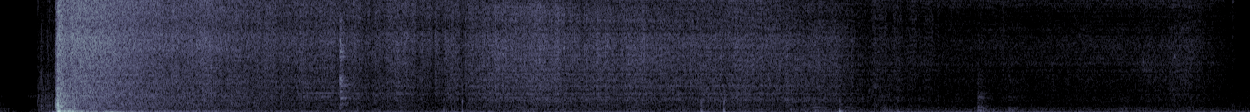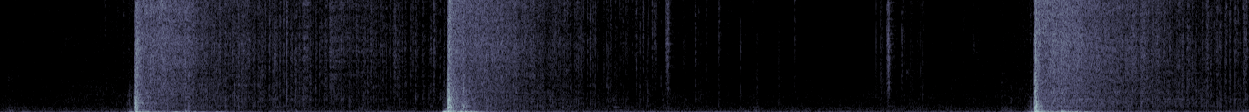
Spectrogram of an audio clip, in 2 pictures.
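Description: Water sizzles on a hot burner: a loud hiss that slowly fades over several seconds, followed by three sharp, spitting bursts of sizzle that each quickly die away.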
